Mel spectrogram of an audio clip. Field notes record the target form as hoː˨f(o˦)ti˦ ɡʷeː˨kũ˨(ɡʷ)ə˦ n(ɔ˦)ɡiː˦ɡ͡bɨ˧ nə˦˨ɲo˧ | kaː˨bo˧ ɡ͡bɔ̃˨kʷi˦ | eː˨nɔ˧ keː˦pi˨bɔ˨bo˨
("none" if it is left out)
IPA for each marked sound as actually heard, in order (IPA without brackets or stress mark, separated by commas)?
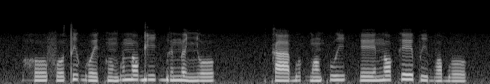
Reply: o˨˦, ɡʷ, ɔ˦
